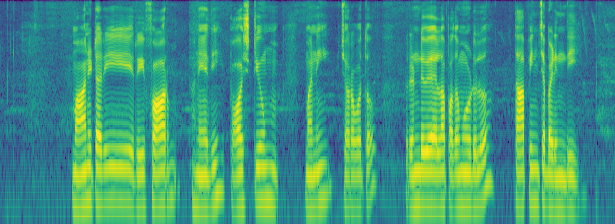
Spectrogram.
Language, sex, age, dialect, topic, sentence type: Telugu, female, 31-35, Central/Coastal, banking, statement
